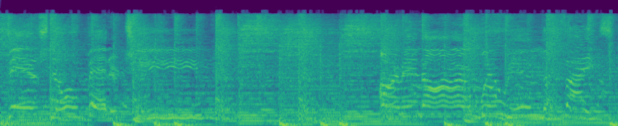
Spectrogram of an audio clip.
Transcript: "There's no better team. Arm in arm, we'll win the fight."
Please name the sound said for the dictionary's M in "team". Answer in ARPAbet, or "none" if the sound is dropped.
none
